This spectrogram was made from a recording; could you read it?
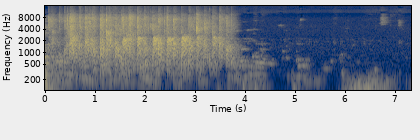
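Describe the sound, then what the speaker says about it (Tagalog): A church congregation at Sunday worship claps together loudly for about four seconds; the applause then stops abruptly, leaving quiet room sound and a few faint voices. "Palakpak mo natin ang Panginoon"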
